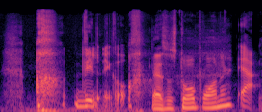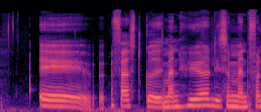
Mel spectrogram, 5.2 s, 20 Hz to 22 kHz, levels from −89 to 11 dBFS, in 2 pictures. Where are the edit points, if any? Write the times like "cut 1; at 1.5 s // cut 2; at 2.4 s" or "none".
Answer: cut 1; at 1.0 s // cut 2; at 3.7 s // cut 3; at 4.2 s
